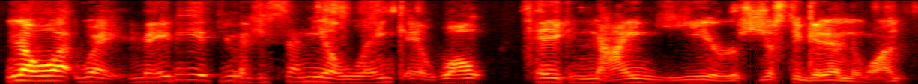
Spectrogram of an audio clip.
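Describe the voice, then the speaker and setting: A teenage boy chatting with friends, his pitch swinging widely as he talks. He rambles, restarts and trails off. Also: animated, unhurried. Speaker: co-host friend. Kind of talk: casual chat.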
